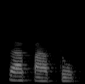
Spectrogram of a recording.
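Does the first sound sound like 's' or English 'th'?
th. The first sound is a 'th' sound. This is how it is said in parts of Spain. "como se fosse o T H do inglês"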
